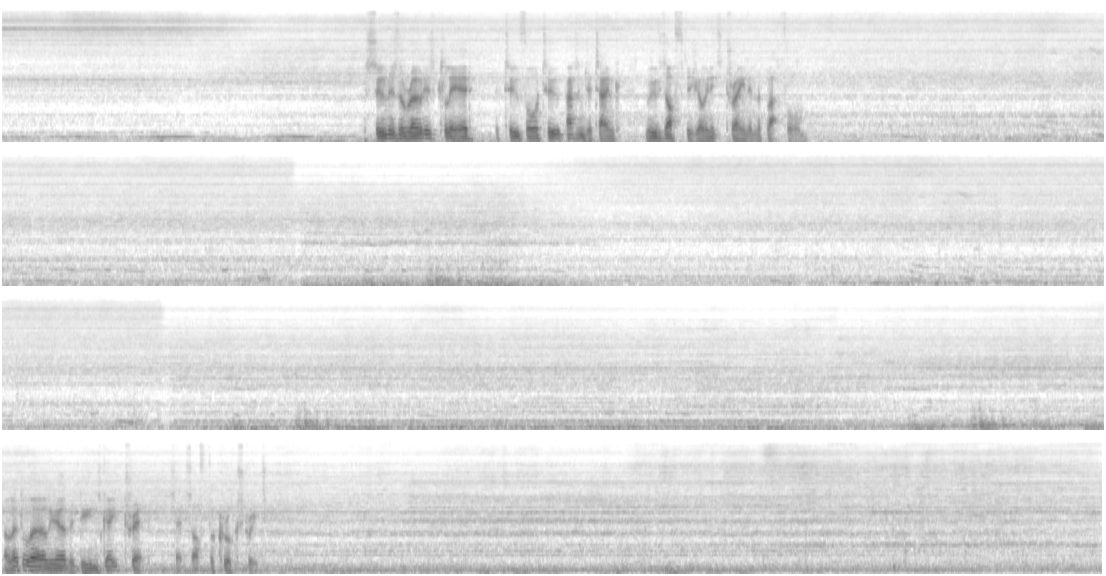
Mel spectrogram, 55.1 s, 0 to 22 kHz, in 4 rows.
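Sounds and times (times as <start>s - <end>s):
model train rumbling on track: 0.0s - 55.0s.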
